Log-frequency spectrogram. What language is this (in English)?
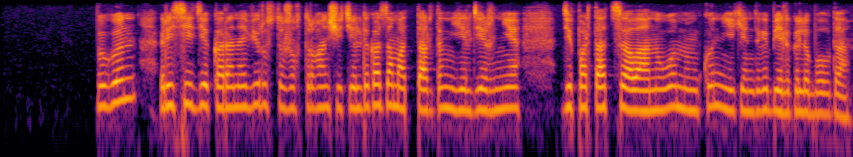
Kazakh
